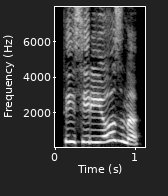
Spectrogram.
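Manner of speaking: mock hilarity, without real laughing; roaring with laughter. A narrator's reading. Woman laughing at man stuck in chimney, amused. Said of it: "хохотала Василиса".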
